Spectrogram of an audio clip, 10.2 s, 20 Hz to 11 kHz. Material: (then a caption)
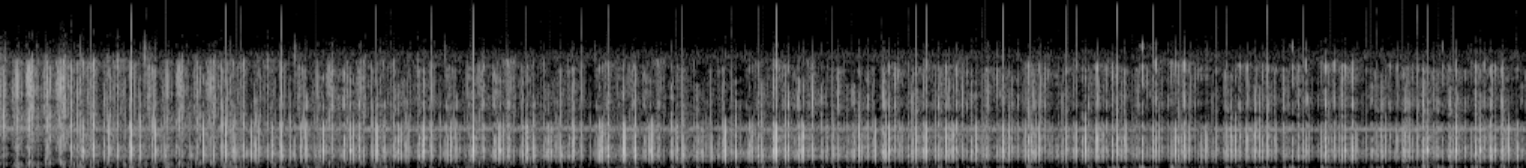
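Plastic. A small, round, white lidded jar, likely plastic, is held over the mic and tapped and scratched with fingertips and nails. The result is a steady stream of rapid, crisp clicks and scratchy rasps centered in the midrange around 1 kHz, with very little low end and no ringing after each touch.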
